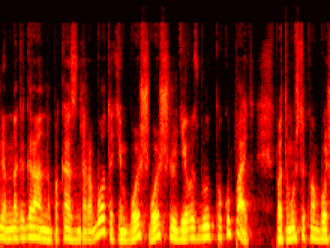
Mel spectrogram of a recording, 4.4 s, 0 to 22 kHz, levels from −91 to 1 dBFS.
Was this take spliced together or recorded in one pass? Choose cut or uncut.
cut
